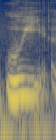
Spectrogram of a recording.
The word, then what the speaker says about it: uj: Ui, ui, donc UG, UJ. Ui, donc on prononce ui, désigne un contenant, un réservoir.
